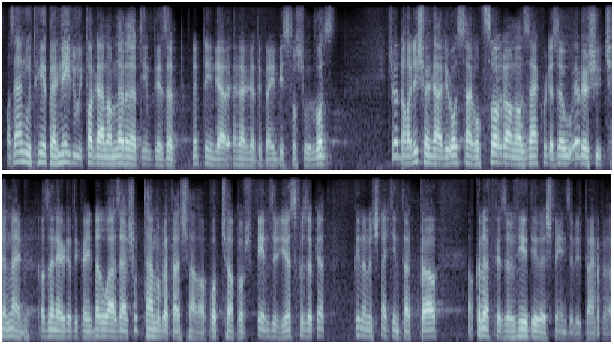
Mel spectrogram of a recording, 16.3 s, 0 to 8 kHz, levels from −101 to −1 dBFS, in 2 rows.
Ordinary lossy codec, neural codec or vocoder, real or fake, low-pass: none; codec, 16 kHz, 0.5 kbps, X-Codec, HuBERT features, trained on general audio; fake; 7.2 kHz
